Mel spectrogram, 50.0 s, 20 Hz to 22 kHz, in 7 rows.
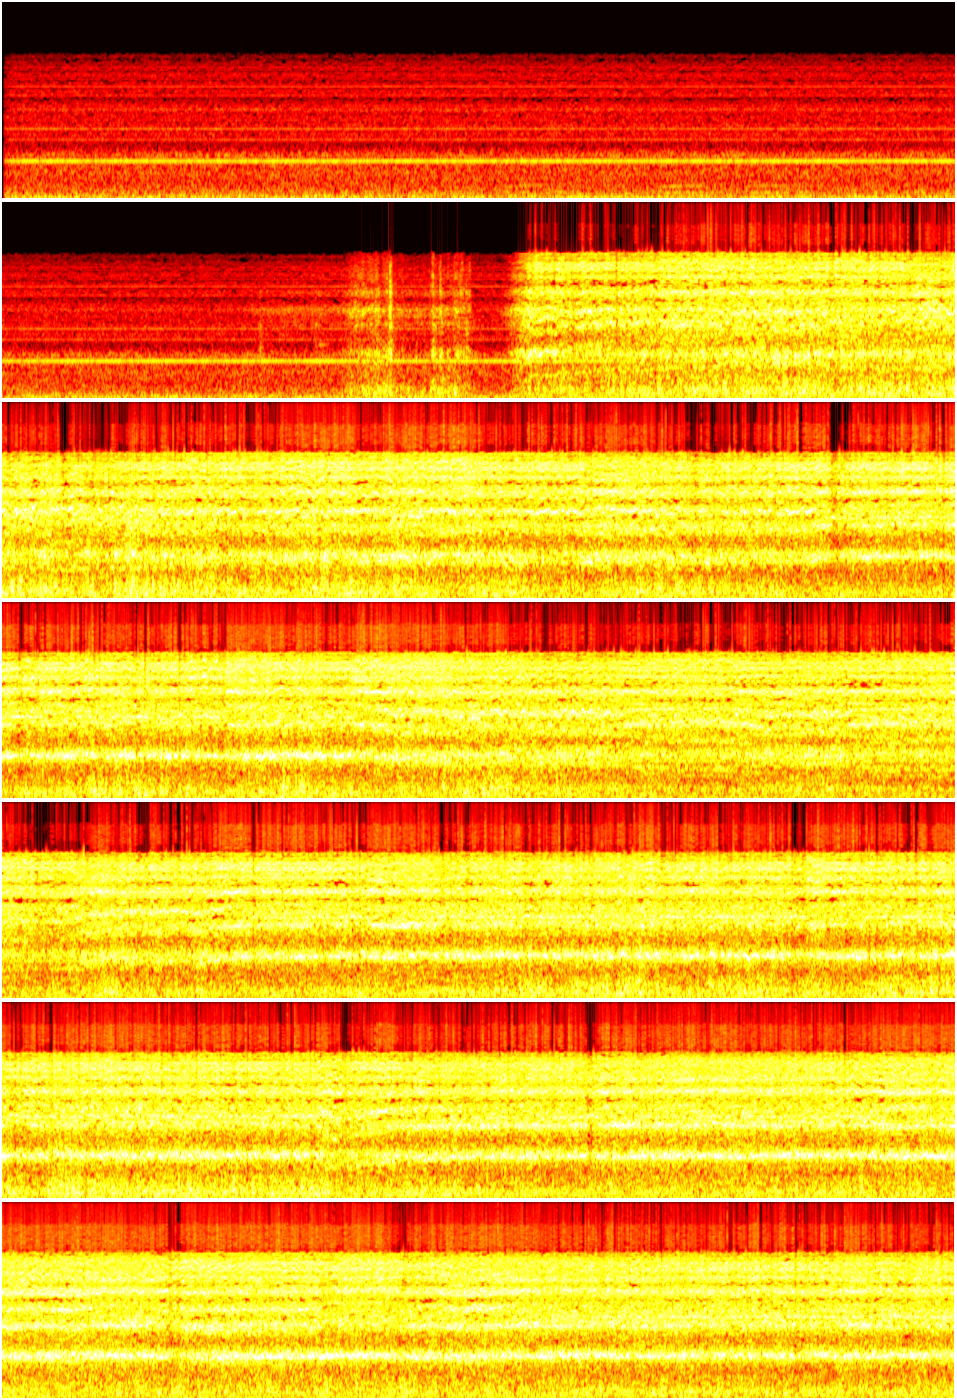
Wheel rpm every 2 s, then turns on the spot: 0, 0, 0, 0, 0, 60, 160, 170, 200, 200, 220, 230, 190, 160, 170, 220, 230, 230, 230, 220, 230, 230, 220, 230, 230.
none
